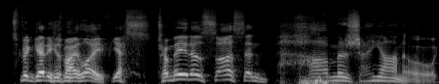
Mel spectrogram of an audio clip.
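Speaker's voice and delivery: lightly hammed-up Italian accent, high; lightly hammed-up Italian accent with a rolled Parmigiano; mock Italian accent. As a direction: play a jolly Italian chef. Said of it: "forgive my poor American Italian pronunciation".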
